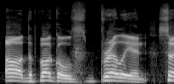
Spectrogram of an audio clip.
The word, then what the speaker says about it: Buggles: radio star by the buggles which i never knew that that's how you pronounce that name okay uh i thought for ages it was the bugles but it's a play on the beatles okay okay and they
